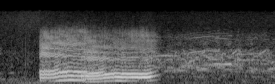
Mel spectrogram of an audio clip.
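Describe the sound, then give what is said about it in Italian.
A single loud, coarse fart sound lasting about a second, buzzy and wavering in pitch, apparently made by a voice imitating a humble porter's fart, coarse, natural and ordinary, followed by faint background noise. “Mentre invece quella di un umile facchino è così.”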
